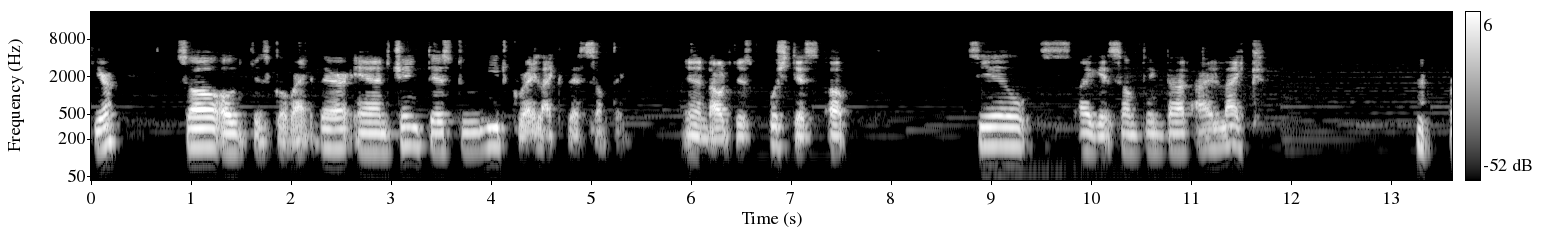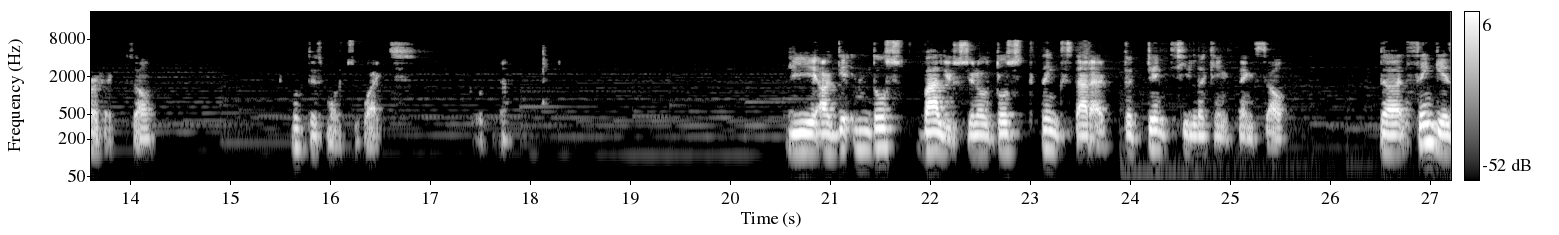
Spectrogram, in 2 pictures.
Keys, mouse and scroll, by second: 0.9 click, 2.6 click, 5.9 click, 6.7 click, 11.5-12.3 scroll down 8, 12.0 middle click, 12.3-12.7 scroll up 5, 12.7 middle click, 13.8 click, 14.4 click, 18.3-19.0 scroll down 7, 19.0 middle click, 19.7-20.2 scroll up 4, 20.2 middle click, 21.0-21.7 scroll down 3, 21.3 middle click, 21.9 scroll down 4, 22.1 middle click, 22.5 middle click, 22.5-23.1 scroll up 5, 23.1 middle click, 24.6 middle click, 25.9 scroll down 4, 26.2 middle click, 26.6 middle click, 27.0 middle click.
